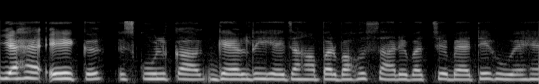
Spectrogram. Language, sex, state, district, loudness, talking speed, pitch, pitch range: Hindi, female, Bihar, Araria, -20 LUFS, 155 wpm, 240 Hz, 230-255 Hz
